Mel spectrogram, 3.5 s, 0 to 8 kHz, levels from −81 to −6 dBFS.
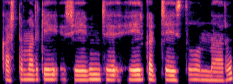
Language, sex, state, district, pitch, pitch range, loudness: Telugu, female, Andhra Pradesh, Visakhapatnam, 170 Hz, 165-180 Hz, -19 LUFS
